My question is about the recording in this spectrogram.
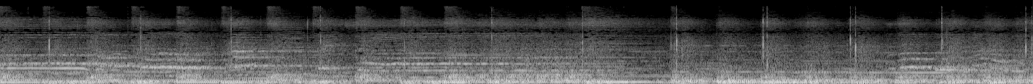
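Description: A woman singing a song through a microphone and PA, backed by a live pop band with bass, guitars and drums. The audience claps along in time with the beat.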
